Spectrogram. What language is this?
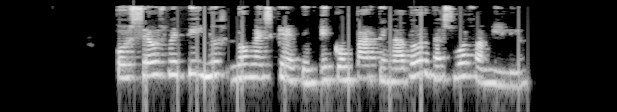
Galician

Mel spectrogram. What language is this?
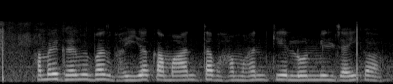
Bhojpuri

